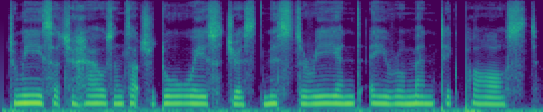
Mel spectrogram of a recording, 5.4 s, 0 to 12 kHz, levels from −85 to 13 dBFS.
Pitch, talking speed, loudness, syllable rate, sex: 175 Hz, 165 wpm, -16 LUFS, 4.2 syllables/s, female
